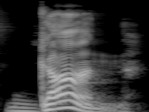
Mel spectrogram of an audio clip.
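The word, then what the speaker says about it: גן: This is how you say garden in Hebrew. It's gan. That's how it's spelled, gan.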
